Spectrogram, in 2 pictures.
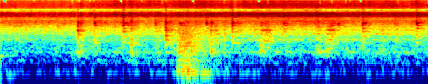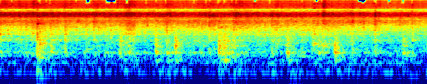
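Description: Eggs stirred and frying in oil in a pan on a low flame while making egg biryani: a steady close sizzle runs throughout, broken by soft scraping strokes of the stirring spoon.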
